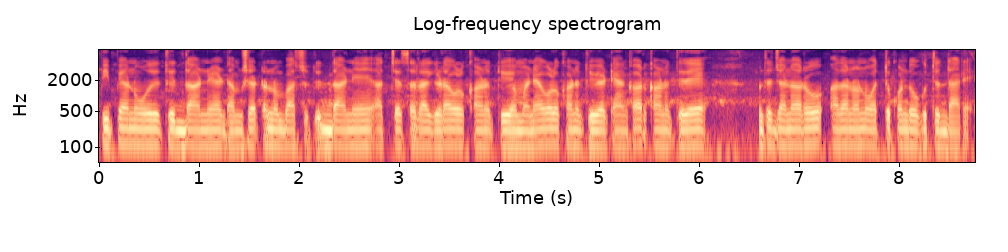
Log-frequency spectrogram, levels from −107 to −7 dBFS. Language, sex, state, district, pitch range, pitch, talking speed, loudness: Kannada, male, Karnataka, Koppal, 105-110 Hz, 110 Hz, 130 wpm, -15 LUFS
